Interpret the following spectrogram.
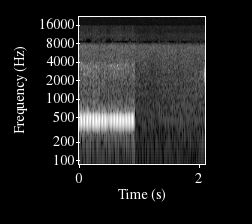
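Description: Steady single-pitched telephone line tone heard over the phone line, cutting off abruptly about a second in.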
